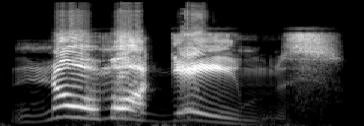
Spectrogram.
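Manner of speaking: full-throated furious bellow, drawn out slowly; old wizard screaming at the card table; wizard's shout. Acted. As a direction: roar it like a wizard losing his temper. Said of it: "And he shouts".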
